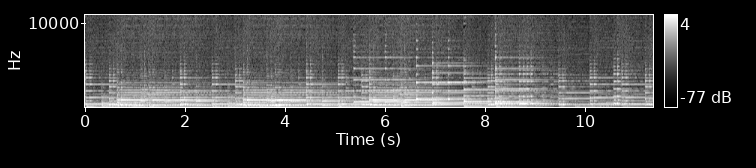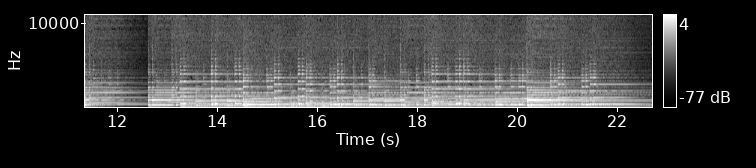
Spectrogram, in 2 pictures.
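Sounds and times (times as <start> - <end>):
traditional MIDI harp music: 0.0 - 22.7.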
